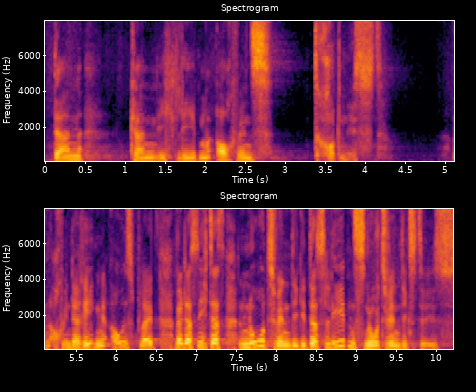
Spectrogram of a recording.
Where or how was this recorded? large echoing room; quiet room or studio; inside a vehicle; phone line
large echoing room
